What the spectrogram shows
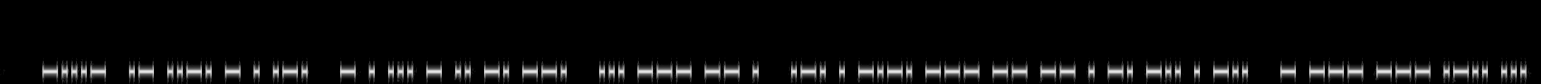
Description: Morse code, heard as a keyed tone, about 25 wpm, 600 Hz. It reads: <BT> AFTER TESTING SOME RECOMMENDED TOOLS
